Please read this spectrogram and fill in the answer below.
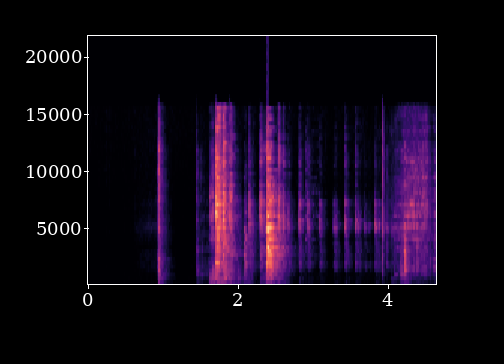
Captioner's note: tool clatters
